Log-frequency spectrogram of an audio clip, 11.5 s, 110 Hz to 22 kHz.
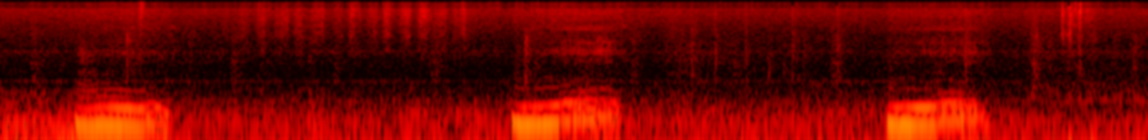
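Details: Sleeper named Ben: three rough, rattling snores, each about a second long, roughly 16 a minute, over quiet room noise.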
